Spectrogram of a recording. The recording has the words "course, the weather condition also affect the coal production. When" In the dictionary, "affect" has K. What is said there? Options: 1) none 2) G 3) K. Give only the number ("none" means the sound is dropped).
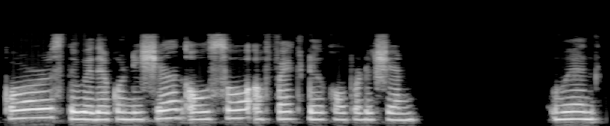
3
